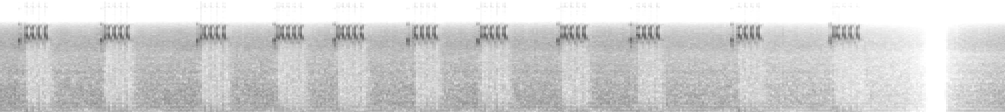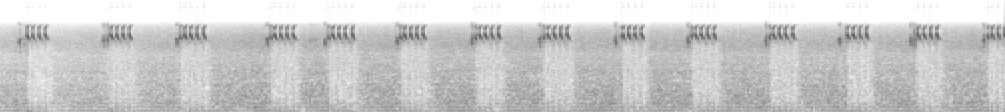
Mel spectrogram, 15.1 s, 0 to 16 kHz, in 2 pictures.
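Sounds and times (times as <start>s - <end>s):
field cricket Gryllus campestris chirping: 0.1s - 6.5s, 7.7s - 15.0s.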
